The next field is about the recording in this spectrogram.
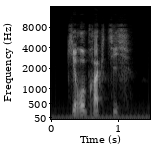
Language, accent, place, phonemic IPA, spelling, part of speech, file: French, France, Lyon, /ki.ʁɔ.pʁak.ti/, chiropractie, noun, LL-Q150 (fra)-chiropractie.wav
- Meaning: alternative form of chiropraxie (“chiropractic”)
